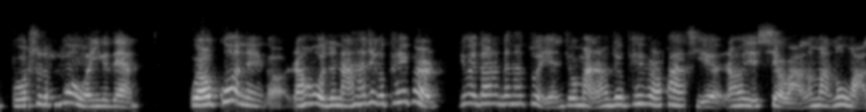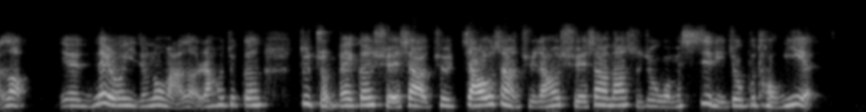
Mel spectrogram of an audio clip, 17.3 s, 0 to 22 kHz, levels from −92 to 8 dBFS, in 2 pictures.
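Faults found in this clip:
Lost packets rebuilt from error correction at 2.35, 3.59–3.65, 6.83–6.93, 9.53–9.63 and 14.13–14.19 s. Opus in-band FEC copies decoded, so no gaps, just rougher, noisier frames lasting 20–60 ms.

Short concealed packet loss at 6.79–6.85 s. About 40 ms never arrived and the decoder stretched the preceding sound across the hole, giving a quick smear right before the FEC patch.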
